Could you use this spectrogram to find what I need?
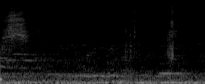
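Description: A hand brushes against a wooden cabinet door.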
